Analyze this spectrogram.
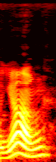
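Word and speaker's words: Jung: a student of his carl young which is spelled j-u-n-g believe that the mind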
